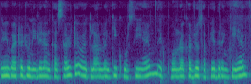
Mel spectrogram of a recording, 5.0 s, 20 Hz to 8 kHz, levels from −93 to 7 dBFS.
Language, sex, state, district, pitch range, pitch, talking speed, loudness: Hindi, male, Bihar, Bhagalpur, 210-235 Hz, 220 Hz, 260 wpm, -29 LUFS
